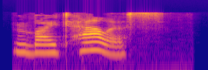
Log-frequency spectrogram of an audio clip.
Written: Vitalis

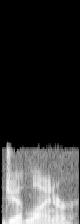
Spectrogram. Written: jetliner

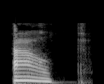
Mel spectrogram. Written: alt

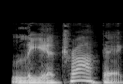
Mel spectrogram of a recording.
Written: laeotropic

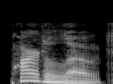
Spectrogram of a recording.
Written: pardalote

